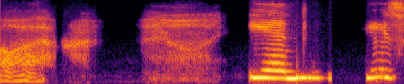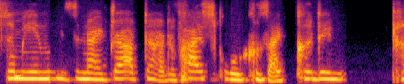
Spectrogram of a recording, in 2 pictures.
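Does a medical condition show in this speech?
Yes: cerebral palsy; tracheotomy.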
